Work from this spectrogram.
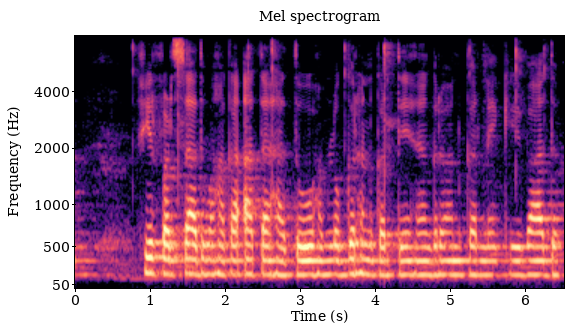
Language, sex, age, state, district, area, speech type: Hindi, female, 30-45, Bihar, Samastipur, rural, spontaneous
